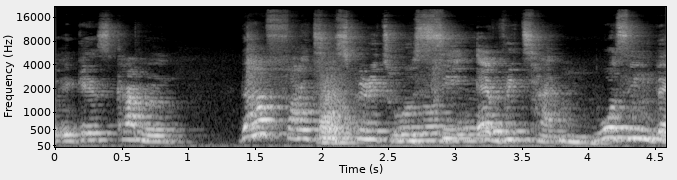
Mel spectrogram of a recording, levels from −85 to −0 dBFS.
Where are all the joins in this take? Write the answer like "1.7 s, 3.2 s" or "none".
none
